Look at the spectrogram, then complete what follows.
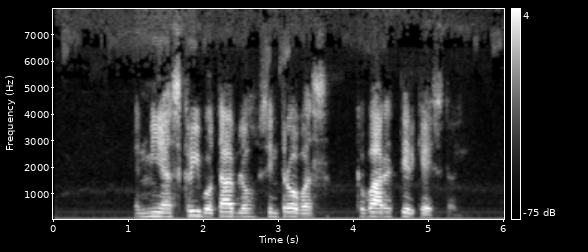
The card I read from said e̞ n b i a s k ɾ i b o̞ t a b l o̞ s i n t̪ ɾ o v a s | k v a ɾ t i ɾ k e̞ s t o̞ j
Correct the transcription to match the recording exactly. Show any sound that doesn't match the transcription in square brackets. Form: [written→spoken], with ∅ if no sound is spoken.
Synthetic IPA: e̞ n [b→m] i a s k ɾ i b o̞ t a b l o̞ s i n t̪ ɾ o v a s | k v a ɾ t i ɾ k e̞ s t o̞ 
